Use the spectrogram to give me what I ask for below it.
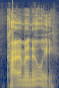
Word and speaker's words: Kaiaimunu: Kaiaimunu.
